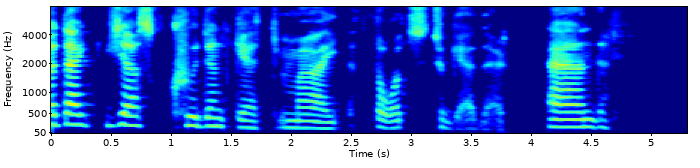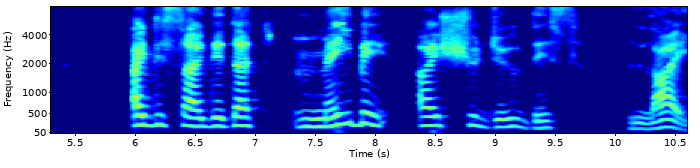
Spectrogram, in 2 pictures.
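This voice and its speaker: Speaking at a very slow pace with long, frequent pauses, a woman with a Swedish accent uses a medium pitch and ordinary pitch variation. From Sweden. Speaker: YouTuber and teacher. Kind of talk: casual live stream talk.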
